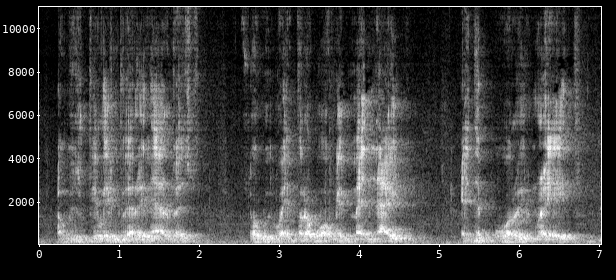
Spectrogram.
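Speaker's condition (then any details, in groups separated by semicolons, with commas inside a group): Voice box removed; laryngectomy, larynx removed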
